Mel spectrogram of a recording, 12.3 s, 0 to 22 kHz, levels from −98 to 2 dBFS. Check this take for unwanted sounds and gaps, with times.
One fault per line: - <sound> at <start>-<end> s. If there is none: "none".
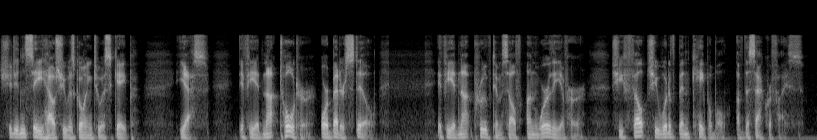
none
